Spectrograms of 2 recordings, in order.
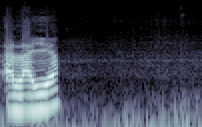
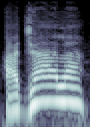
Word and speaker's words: Alaya: El nombre de mi hija es Alaya. Y ella, cuando se lo dimos a saber, ella no lo pronunciaba bien, le costaba un poquito. ¿Cómo? Ayala, Alaya, Ala.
